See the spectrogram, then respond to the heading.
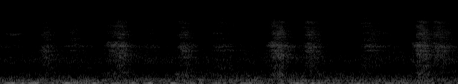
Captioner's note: rhythmic breathing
